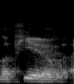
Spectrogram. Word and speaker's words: LePeau: Well, I mean, the first thing that jumps out is because the way my name is spelled, LePeau. I mean, I was Pepe LePeau, but I always liked Inspector Gadget.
